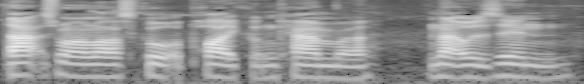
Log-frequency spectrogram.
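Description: A man's voice: mid-range voice, flat delivery, brisk, fairly bright tone. A young man, talking casually to viewers while fishing on a riverbank, filmed on a handheld camera at arm's length. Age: young adult. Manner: chatty, rambling, addresses viewers as guys. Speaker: fishing vlogger. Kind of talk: casual outdoor vlog. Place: riverbank outdoors in winter.

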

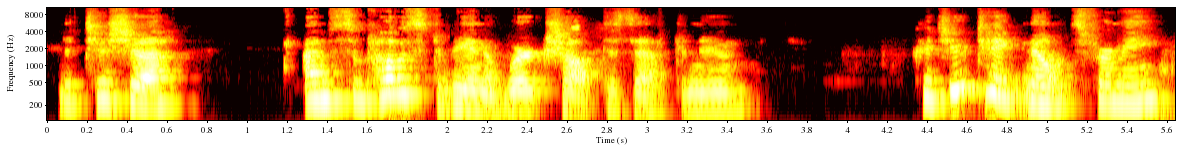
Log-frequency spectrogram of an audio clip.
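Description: An older woman playing a genteel, polite 1908 suffragist in a radio play, with an expressive, mannered delivery. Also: medium pitch, normal speed. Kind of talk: period radio play acting. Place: at home on a video call.

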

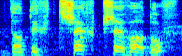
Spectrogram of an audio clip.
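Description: A man's voice: on the high side, expressive, takes it slowly, music in the background. A man giving scripted, methodical and matter-of-fact instructional narration as the presenter of a technical tutorial.

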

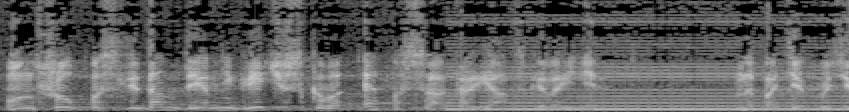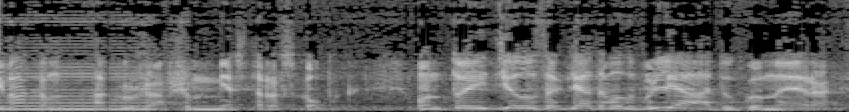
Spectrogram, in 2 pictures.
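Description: A man's voice: high voice, fairly quick, lo-fi sound, close to an everyday voice. Radio play role: scholarly sceptical male captain played by an actor, lecturing, on a noisy, distant old recording. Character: learned, sceptical sea captain citing scholarship. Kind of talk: Soviet children's radio play acting.

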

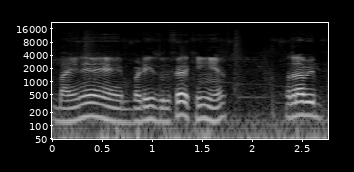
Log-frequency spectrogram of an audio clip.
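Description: A man's voice: mid-range voice, moderate pace, over music. A young man in his twenties with a Pakistani Urdu accent, chatting casually to his phone camera outdoors on a farm, mixing English words and pious phrases into his talk. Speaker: vlogger. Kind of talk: casual outdoor travel vlog. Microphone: phone camera at arm's length.

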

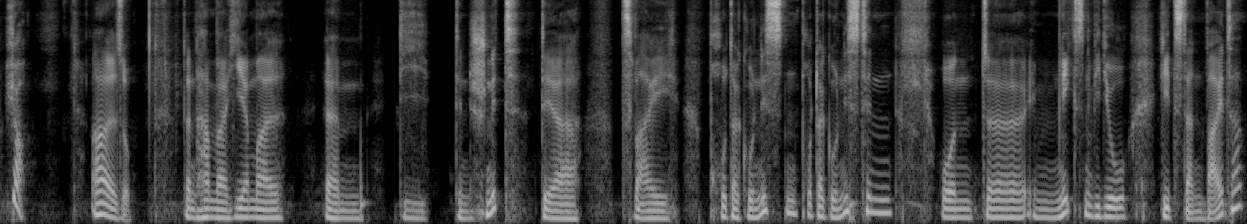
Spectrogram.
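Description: Ein Mann kommentiert locker ein Tutorial und denkt beim Arbeiten zögernd laut mit. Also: male voice, fairly low pitch, animated, takes it slowly, warm tone, dry recording, studio quality. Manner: hesitant, thinking aloud while working. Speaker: tutorial presenter, audio drama editor. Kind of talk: casual screen-recorded tutorial commentary.

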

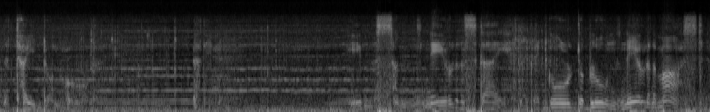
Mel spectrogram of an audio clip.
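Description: A man's voice: on the low side, poor audio. A man playing a superstitious old Manx sailor in an audio drama, speaking in an eerie, terse, incantatory way. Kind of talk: vintage audio drama acting. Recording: loud music under the voice.

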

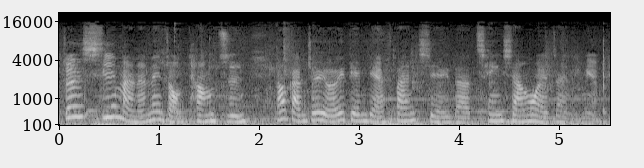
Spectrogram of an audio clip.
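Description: A woman's voice: on the high side, animated, a little fast, over music. A woman in her thirties casually reviewing dishes in a small restaurant, filmed on a phone held close. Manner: chatty, describing dishes between bites. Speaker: food vlogger. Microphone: phone camera held close.

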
